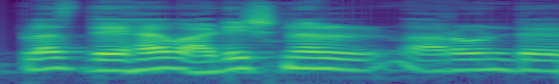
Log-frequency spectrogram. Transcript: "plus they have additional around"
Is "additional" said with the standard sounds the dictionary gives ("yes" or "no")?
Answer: yes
